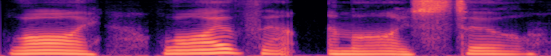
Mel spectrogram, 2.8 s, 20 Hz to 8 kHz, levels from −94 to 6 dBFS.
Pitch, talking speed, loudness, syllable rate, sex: 160 Hz, 130 wpm, -17 LUFS, 2.8 syllables/s, male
